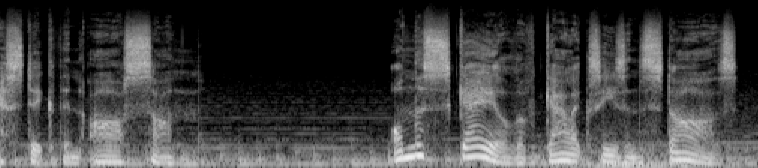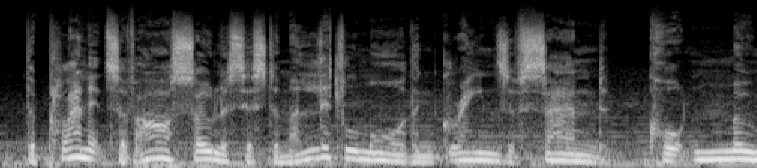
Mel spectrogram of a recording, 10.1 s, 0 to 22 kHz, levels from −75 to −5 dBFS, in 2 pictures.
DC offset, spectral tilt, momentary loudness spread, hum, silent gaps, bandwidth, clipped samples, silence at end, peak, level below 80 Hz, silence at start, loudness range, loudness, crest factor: under 0.1%; -4 dB/octave; 17 LU; none; none; 17.5 kHz; under 0.1%; 0 s; -4 dBFS; -34 dBFS; 0 s; 2 LU; -18 LUFS; 14 dB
